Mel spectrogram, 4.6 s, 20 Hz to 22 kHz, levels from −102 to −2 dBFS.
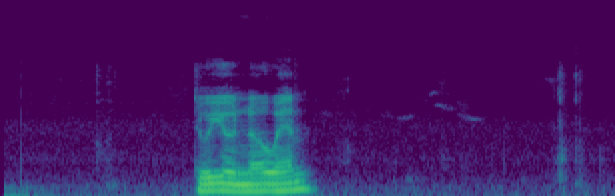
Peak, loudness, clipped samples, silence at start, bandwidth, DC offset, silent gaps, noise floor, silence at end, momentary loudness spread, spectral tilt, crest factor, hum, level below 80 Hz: -18 dBFS; -32 LUFS; under 0.1%; 1.45 s; 7 kHz; under 0.1%; none; -75 dBFS; 2.25 s; 10 LU; -9 dB/octave; 20 dB; none; -68 dBFS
